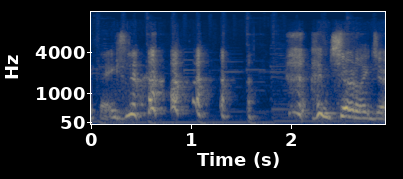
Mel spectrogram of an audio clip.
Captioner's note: laughs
